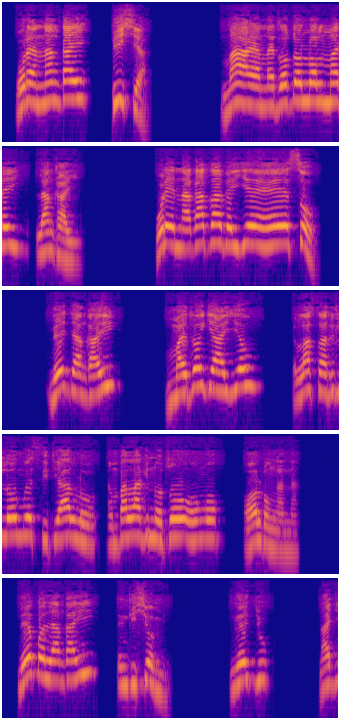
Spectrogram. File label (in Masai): maasai bsv nt drama; good news; bible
